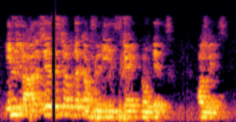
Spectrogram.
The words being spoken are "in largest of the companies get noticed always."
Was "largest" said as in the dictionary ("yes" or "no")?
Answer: yes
